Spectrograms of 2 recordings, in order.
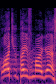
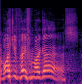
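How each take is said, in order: First: Fast, much louder, higher yell; angry shout. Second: Slower, louder, higher repeated demand; still mad. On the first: Driver first confronting Dan, shouting angrily. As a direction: fire the question at him. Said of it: "the guy was mad". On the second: Driver repeating his question to Dan, slow furious demand. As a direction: hammer each word out in disbelief. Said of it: "He's still mad". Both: Retold or imitated.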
